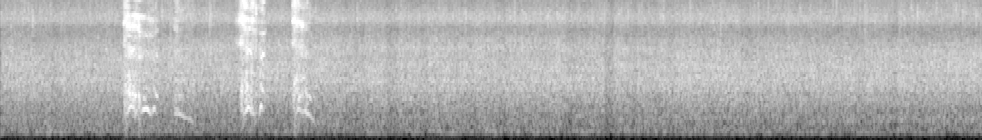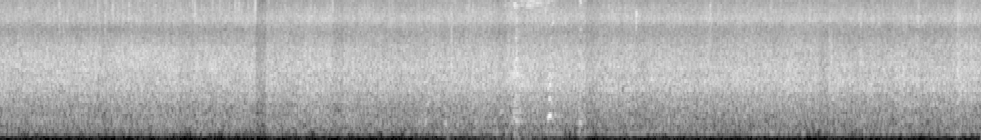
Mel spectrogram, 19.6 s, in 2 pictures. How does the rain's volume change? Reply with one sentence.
The volume of the rain stays about the same.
